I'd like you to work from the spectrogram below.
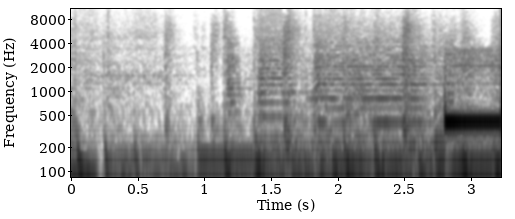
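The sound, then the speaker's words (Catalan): Background music plays with a bouncing bass line, then a loud, steady telephone ringing tone cuts in near the end and holds unbroken as a call placed live on the radio goes unanswered. “agafa el telèfon, tio, que sé que estàs escoltant la ràdio, joder.”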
